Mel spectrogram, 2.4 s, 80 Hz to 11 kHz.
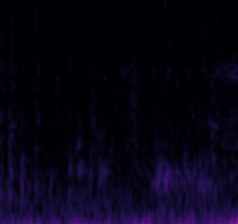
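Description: Chicken broth from a 32-ounce box is poured into a pot, a faint continuous liquid trickle and splash lasting a couple of seconds, quiet and close, with no talking over it.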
